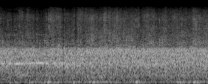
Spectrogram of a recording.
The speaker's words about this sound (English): The State Department is firing over 1,300 employees in a huge reorganization. Many were applauded as they left the building today.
